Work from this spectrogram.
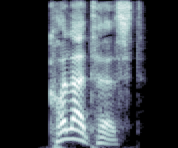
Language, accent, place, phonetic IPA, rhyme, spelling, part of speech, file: German, Germany, Berlin, [ˈkɔlɐtəst], -ɔlɐtəst, kollertest, verb, De-kollertest.ogg
- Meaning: inflection of kollern: 1. second-person singular preterite 2. second-person singular subjunctive II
